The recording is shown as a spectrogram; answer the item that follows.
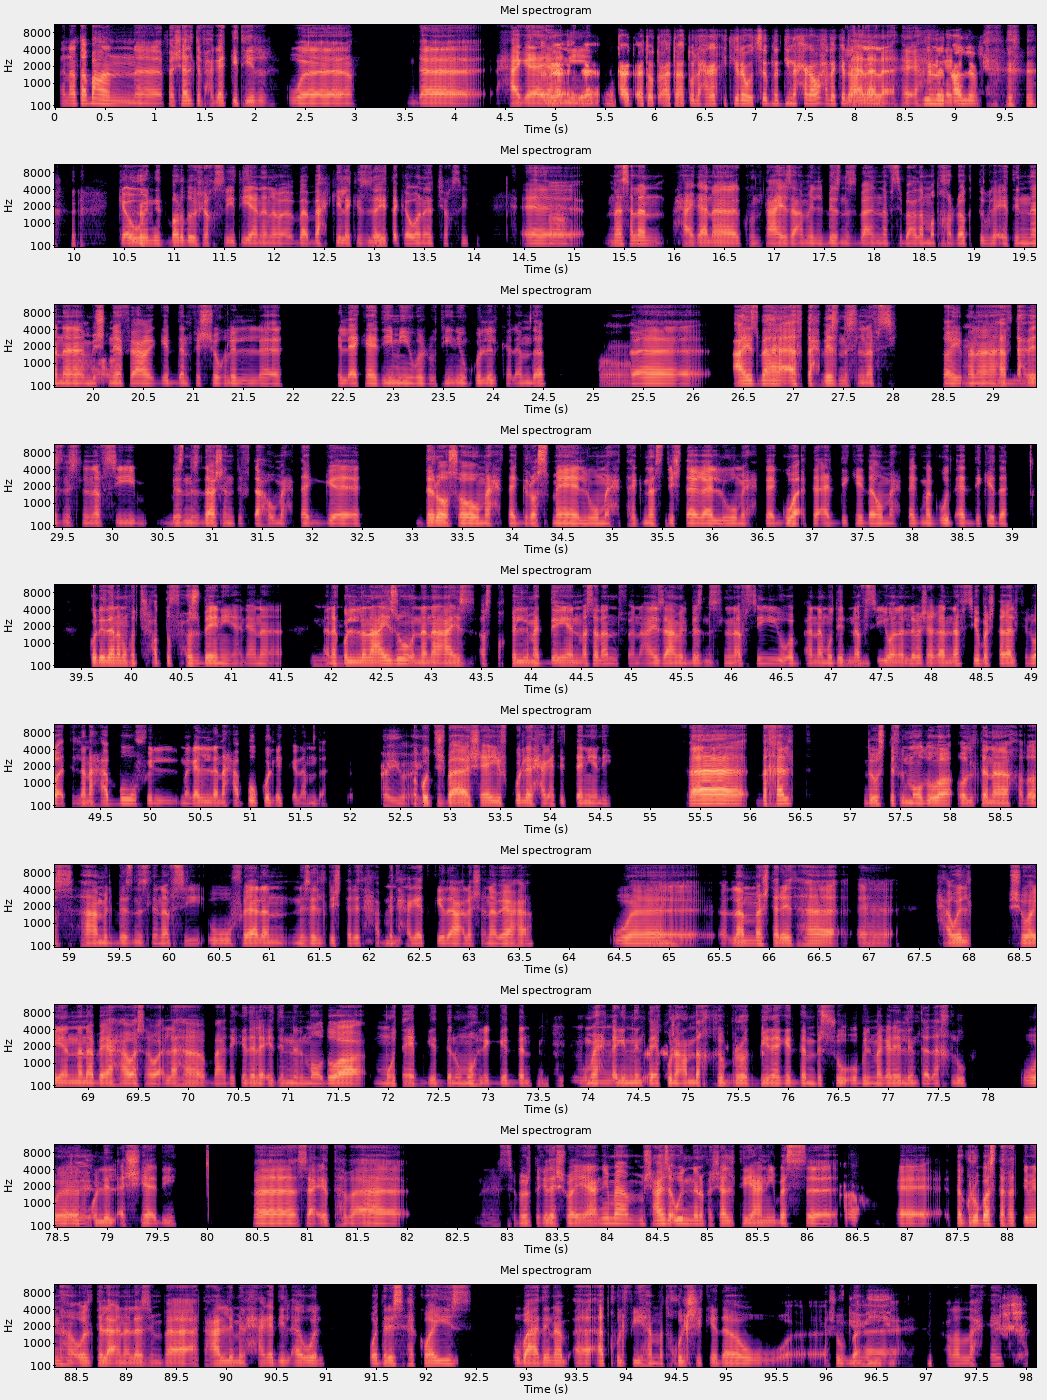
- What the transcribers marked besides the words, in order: tapping; laugh; chuckle; in English: "business"; in English: "والروتيني"; other background noise; in English: "business"; in English: "business"; in English: "الbusiness"; unintelligible speech; tsk; in English: "business"; in English: "business"; unintelligible speech; tsk; unintelligible speech
- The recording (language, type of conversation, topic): Arabic, podcast, إزاي بتنظم وقتك بين الشغل والبيت؟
